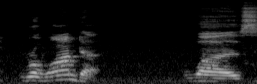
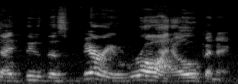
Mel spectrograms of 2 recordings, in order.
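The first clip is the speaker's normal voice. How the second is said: ordinary talk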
